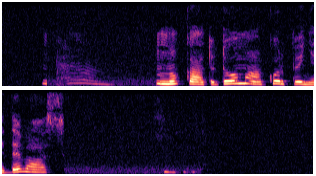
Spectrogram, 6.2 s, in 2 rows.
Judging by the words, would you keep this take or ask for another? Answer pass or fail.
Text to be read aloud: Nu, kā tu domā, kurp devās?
fail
